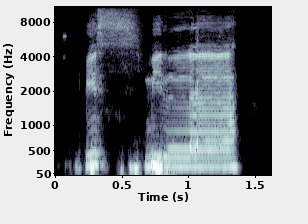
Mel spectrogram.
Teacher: pas kita baca bismillah itu kita tahan dulu di sinnya, satu harokat, satu ketukan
